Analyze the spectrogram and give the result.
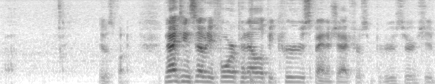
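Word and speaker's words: Penélope Cruz: 1974, Penelope Cruz, Spanish actress and producer.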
